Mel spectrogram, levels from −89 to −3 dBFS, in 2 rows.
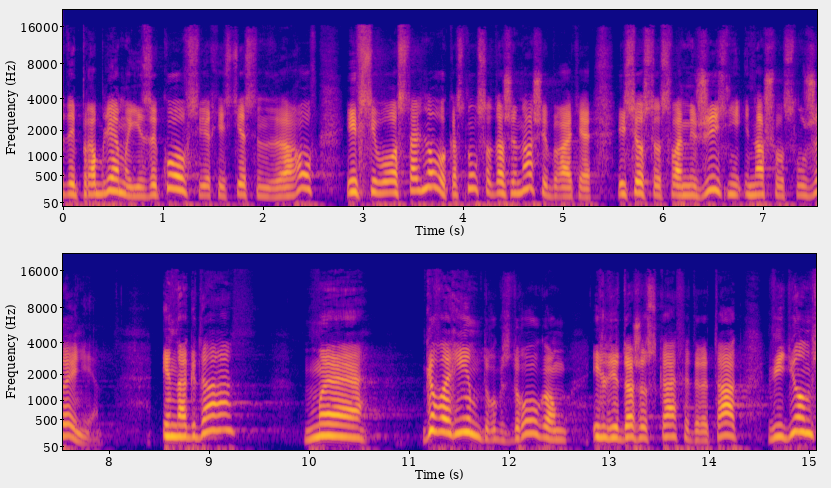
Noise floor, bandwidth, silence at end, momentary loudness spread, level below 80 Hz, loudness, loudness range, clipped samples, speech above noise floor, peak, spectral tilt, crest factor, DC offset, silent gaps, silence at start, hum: -59 dBFS; 17 kHz; 0 s; 10 LU; -52 dBFS; -23 LUFS; 3 LU; under 0.1%; 37 dB; -2 dBFS; -5 dB/octave; 20 dB; under 0.1%; none; 0 s; none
